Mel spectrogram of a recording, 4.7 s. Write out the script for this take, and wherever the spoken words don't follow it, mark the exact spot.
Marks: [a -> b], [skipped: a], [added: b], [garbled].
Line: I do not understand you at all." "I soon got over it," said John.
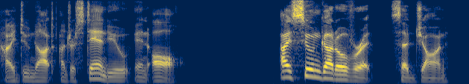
I do not understand you [at -> in] all." "I soon got over it," said John.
